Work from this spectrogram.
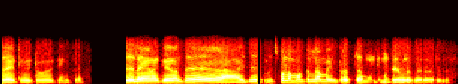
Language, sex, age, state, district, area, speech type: Tamil, male, 45-60, Tamil Nadu, Dharmapuri, rural, conversation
